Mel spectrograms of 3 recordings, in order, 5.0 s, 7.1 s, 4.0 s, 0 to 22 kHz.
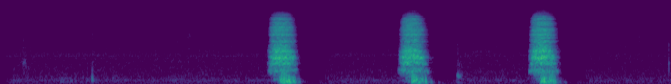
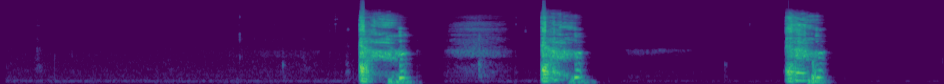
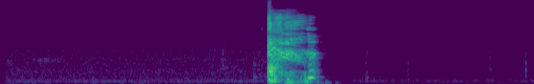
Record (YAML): exhalation_length: 5.0 s
exhalation_amplitude: 14755
exhalation_signal_mean_std_ratio: 0.26
three_cough_length: 7.1 s
three_cough_amplitude: 32768
three_cough_signal_mean_std_ratio: 0.25
cough_length: 4.0 s
cough_amplitude: 32768
cough_signal_mean_std_ratio: 0.21
survey_phase: beta (2021-08-13 to 2022-03-07)
age: 18-44
gender: Female
wearing_mask: 'No'
symptom_runny_or_blocked_nose: true
symptom_sore_throat: true
symptom_fatigue: true
symptom_headache: true
symptom_other: true
smoker_status: Never smoked
respiratory_condition_asthma: false
respiratory_condition_other: false
recruitment_source: REACT
submission_delay: 1 day
covid_test_result: Positive
covid_test_method: RT-qPCR
covid_ct_value: 30.7
covid_ct_gene: E gene
influenza_a_test_result: Negative
influenza_b_test_result: Negative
